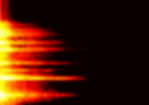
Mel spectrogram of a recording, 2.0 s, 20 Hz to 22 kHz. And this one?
Cowbell of God Tube Lower 027
home, metalic, trash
